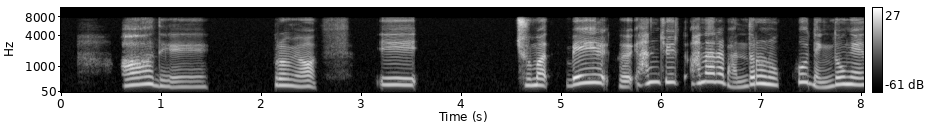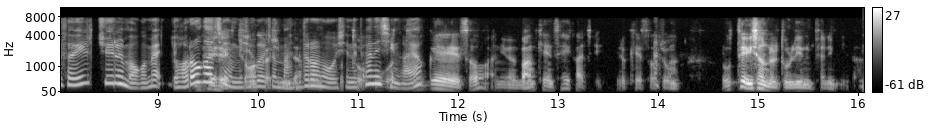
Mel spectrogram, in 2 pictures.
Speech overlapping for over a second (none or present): present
